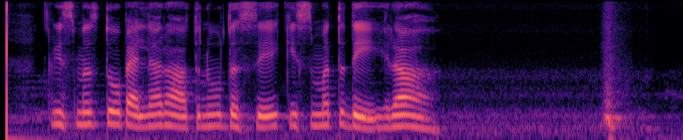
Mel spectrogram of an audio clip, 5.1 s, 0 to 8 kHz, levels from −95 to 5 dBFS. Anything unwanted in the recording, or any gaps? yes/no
yes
